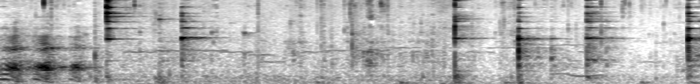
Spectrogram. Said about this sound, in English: Although listening to that tape, dude, doesn't that sound gross? I feel like we're eating that horse or something. I gotta turn that off.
